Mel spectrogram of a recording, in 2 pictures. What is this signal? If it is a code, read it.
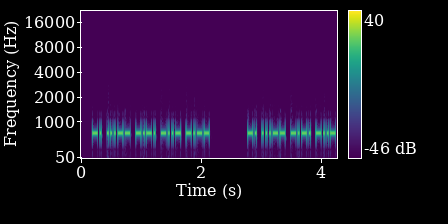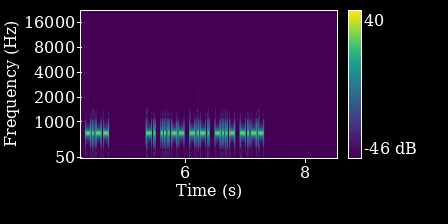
Morse code, heard as a keyed tone, about 40 wpm, 700 Hz. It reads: N3CXY N3CXY N3CXY
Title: USA Call Signs - 5 Characters - Repeated 3x - 40wpm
